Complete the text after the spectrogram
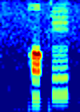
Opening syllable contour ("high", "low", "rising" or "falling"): low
